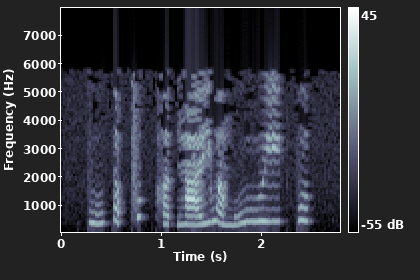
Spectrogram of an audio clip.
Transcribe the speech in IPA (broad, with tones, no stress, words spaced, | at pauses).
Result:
puː˨˥pɐ˨˥p̚fʊ˥k̚ hɐ˨t̚ŋaː˨˥jwɐ˨mwuː˥j | pʊ˥k̚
